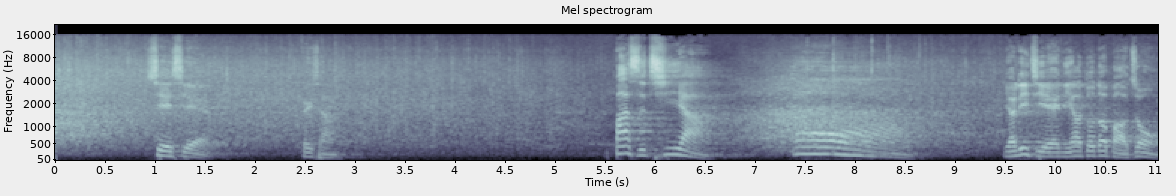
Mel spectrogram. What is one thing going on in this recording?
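A middle-aged man sings with feeling into a microphone.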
